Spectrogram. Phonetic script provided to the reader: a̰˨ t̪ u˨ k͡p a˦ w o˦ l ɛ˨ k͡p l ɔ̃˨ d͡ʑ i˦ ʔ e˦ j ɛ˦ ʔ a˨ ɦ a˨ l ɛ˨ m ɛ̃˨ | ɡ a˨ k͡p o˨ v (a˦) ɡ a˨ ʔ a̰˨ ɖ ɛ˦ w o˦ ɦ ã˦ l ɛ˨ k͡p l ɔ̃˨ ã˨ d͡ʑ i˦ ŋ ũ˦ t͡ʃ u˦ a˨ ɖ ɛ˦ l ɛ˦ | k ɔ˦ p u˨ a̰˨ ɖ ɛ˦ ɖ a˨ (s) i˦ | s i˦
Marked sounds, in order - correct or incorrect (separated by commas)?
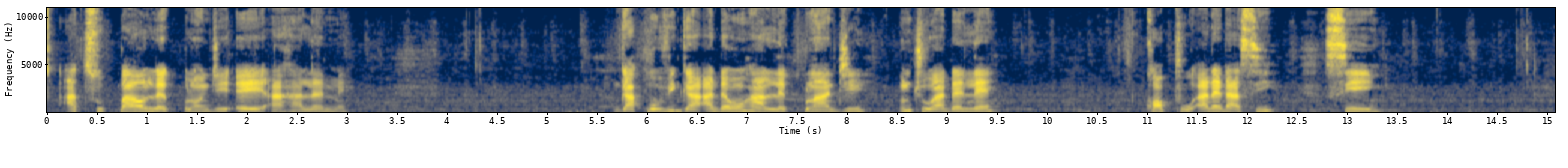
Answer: incorrect, correct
